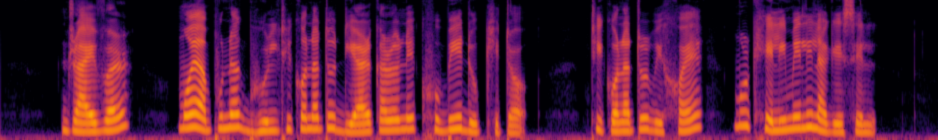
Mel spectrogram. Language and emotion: Assamese, sad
